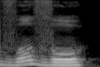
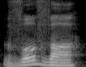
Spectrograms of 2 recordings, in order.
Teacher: o som forte a tônica no último vô e é um som fechado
